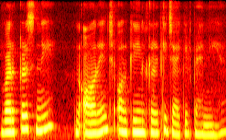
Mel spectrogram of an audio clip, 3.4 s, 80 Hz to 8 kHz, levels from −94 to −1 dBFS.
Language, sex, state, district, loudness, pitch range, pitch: Hindi, female, Haryana, Charkhi Dadri, -16 LUFS, 185-225 Hz, 200 Hz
